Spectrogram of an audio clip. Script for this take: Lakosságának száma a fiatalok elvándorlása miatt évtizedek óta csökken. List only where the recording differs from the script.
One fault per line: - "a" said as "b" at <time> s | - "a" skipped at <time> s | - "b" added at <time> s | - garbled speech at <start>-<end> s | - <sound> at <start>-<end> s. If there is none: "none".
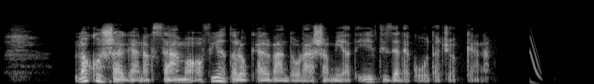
- chirp at 5.3-5.4 s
